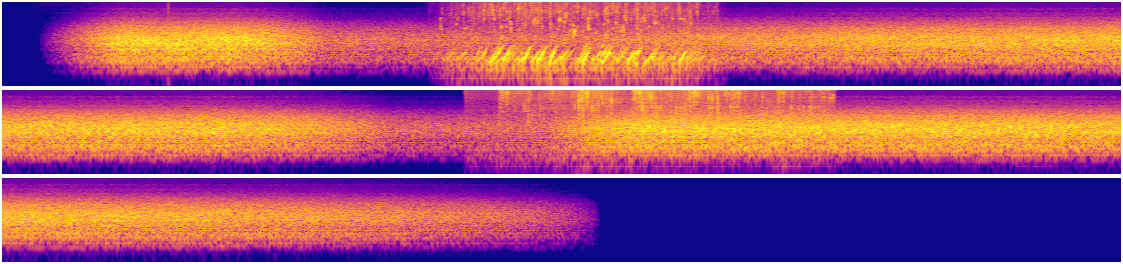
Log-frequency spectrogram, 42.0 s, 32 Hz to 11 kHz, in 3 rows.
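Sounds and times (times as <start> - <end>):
liquid being poured: 5.4 - 9.0, 19.8 - 24.4
crackling: 19.8 - 24.4.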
